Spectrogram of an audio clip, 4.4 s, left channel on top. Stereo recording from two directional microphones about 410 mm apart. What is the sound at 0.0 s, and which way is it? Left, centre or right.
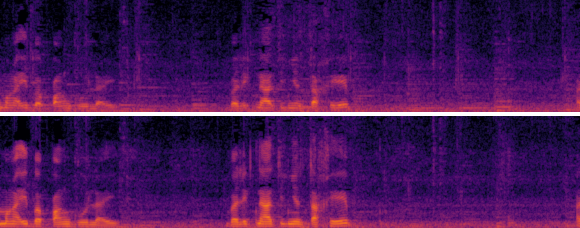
A woman's voice, centre.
